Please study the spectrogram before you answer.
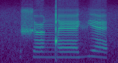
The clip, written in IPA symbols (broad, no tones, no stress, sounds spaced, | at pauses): ʃ œ ŋ͡ǃ ɛ vʲ ɛ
